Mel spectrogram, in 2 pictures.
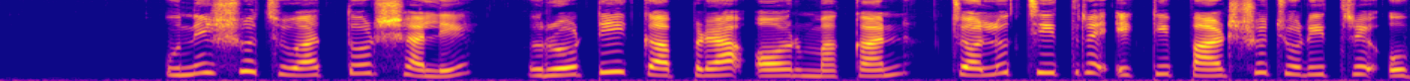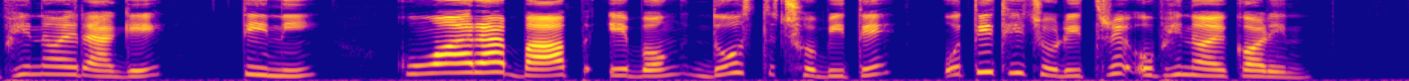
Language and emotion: Bengali, neutral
